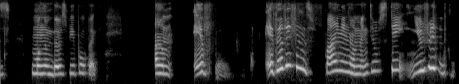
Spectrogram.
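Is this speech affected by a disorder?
Yes: cerebral palsy; able to articulate and speak.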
